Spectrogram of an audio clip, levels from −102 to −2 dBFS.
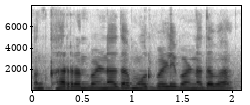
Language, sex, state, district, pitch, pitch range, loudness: Kannada, female, Karnataka, Bidar, 205 Hz, 200-210 Hz, -14 LUFS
